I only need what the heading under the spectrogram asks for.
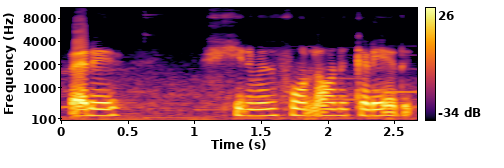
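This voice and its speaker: A woman's voice: mid-range voice, flat delivery, a little fast, gravelly, dark tone, soft background music, pitched below the performer's own voice, close to an everyday voice. A woman voicing an angry, controlling older brother who barks threats and orders. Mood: angry threatening. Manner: harsh, threatening, commanding.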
